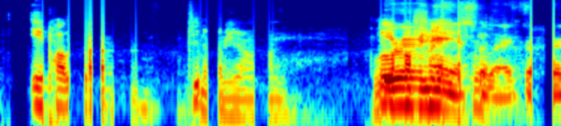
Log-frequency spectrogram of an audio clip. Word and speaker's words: Irenaeus: Irenaeus, but I correct my pronunciation.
